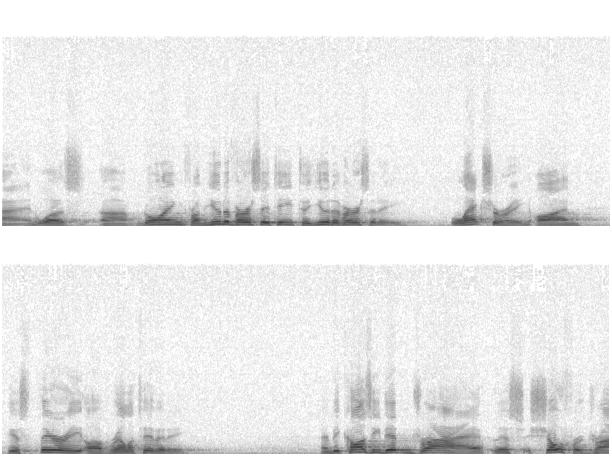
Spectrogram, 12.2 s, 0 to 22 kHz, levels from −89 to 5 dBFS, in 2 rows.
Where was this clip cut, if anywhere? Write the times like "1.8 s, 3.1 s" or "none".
10.9 s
